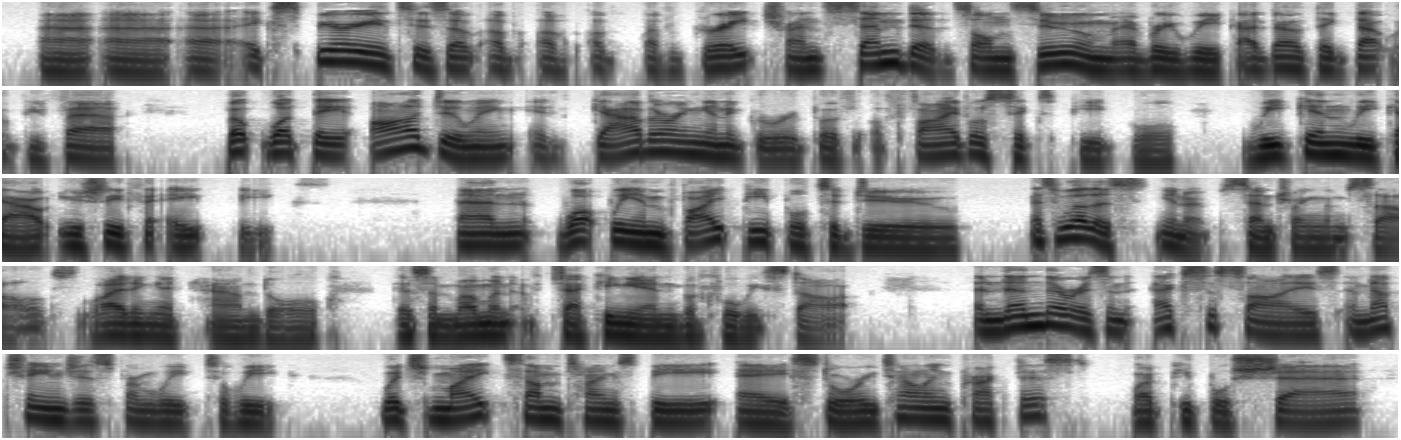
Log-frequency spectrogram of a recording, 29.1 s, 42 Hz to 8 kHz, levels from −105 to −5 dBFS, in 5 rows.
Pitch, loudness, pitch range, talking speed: 120 Hz, -19 LUFS, 105-135 Hz, 195 wpm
